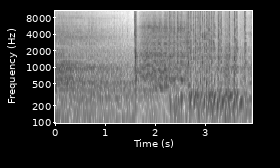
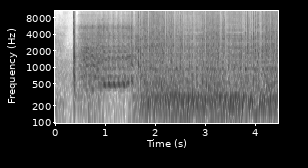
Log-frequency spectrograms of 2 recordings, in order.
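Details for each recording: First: 1965 Ford F100 buried over 50 years, first start attempts with heavy pedal pumping: cranks, catches briefly with uneven sputtering pops, then dies; seems fuel-starved or too much air, likely needs choke; hard starting, sputtering. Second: 1965 Ford F100 buried over 50 years, running with no exhaust, choke not yet sorted: starter catches, then loud, raw, even idle with no misses or knocks; sounds good; normal idle.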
